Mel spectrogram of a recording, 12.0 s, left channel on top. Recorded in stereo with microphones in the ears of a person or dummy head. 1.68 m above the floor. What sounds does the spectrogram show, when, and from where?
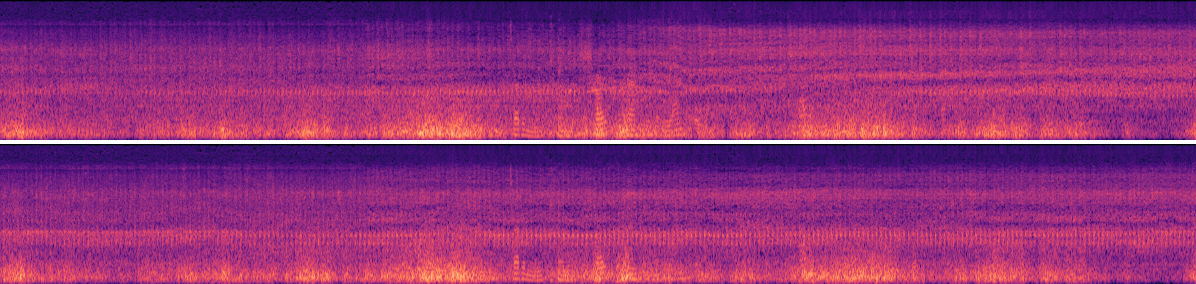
5.1 s a man speaking: 10° right (ahead or behind); by 9.8 s 25° left (ahead or behind)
